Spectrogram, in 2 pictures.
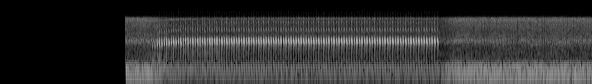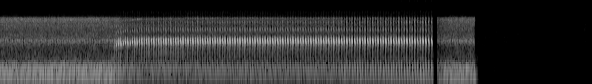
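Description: Recorded Gulf Coast toad (Incilius nebulifer) breeding call: a long, low rattle, steady and trilled, given twice for about four seconds each with a short break of lower background noise between. The recording starts and stops abruptly.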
